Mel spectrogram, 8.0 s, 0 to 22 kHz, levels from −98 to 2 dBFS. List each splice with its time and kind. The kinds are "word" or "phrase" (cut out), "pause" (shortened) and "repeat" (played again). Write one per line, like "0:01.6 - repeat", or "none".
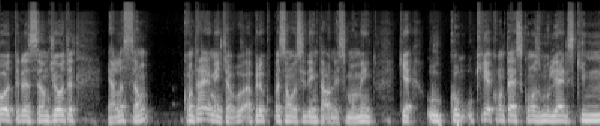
none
